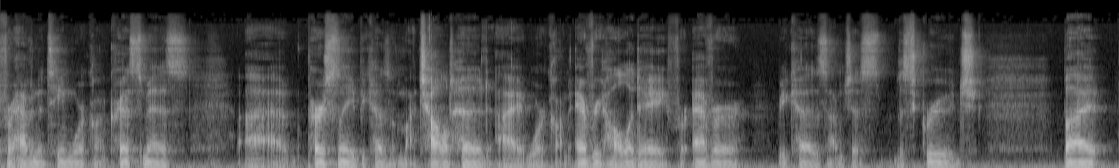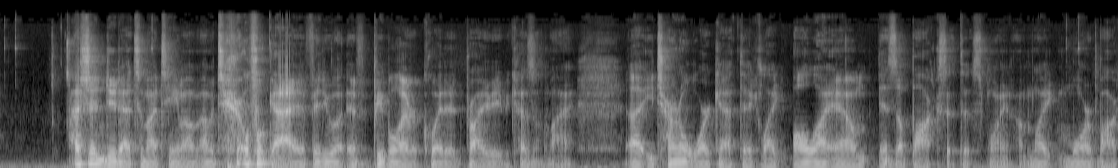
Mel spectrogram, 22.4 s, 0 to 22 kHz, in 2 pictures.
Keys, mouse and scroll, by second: 11.2 shift+right click, 12.6 shift+right click, 21.8 shift+double right click.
